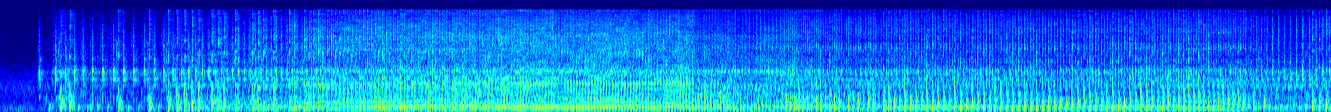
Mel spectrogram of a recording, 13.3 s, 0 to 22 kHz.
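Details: Worn early-1960s Suffolk 75cc lawnmower engine on its first start attempt pulls into life after cranking, then runs loud and ragged with an irregular beat; rough running, owner questions how long the inlet valve will last.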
